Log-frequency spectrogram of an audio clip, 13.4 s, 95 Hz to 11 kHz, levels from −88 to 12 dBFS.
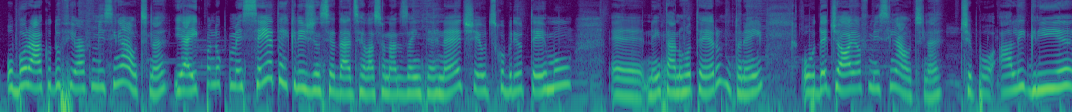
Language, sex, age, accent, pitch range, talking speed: Portuguese, female, 20-39, Brazilian, 220-280 Hz, 190 wpm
